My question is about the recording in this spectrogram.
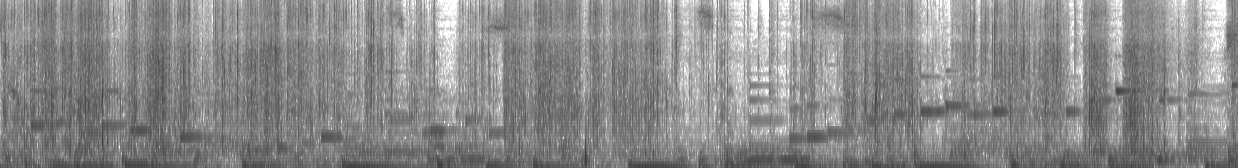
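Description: Background music with a steady bass line, over the crinkling and crackling of plastic packaging as bagged shaker keychain charms are handled and shifted in a box.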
